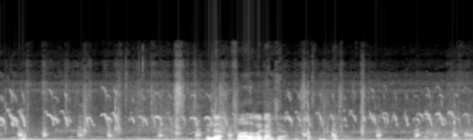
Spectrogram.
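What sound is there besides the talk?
hen clucking with chicks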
